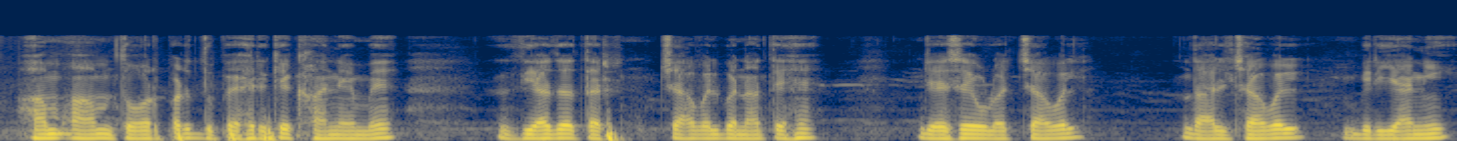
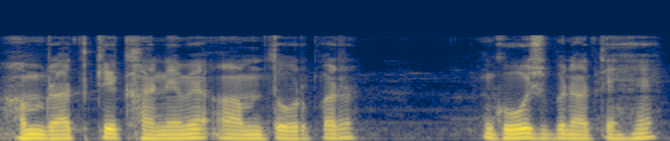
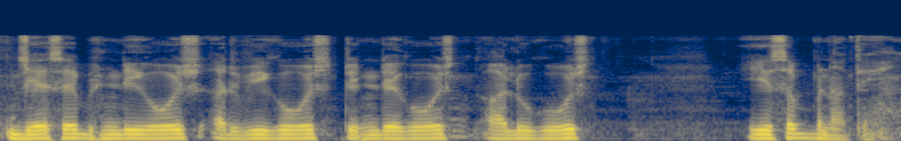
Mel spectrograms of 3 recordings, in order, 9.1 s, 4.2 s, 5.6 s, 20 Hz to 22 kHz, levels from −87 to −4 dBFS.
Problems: none marked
